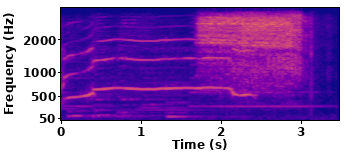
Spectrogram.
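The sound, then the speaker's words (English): A voice imitates a dog's howl: one sustained, wavering tone rising slightly then holding steady for about three seconds, with a breathy hiss joining partway through before it fades. “I can bark. And here's howling.”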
